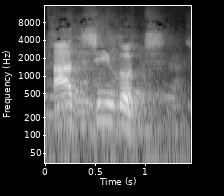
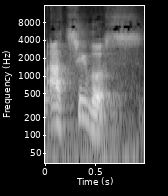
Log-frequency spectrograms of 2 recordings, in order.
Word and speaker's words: Atzilut: Atzilut, or Atzilus in the Ashkenazi pronunciation. Atzilut in the more Sephardic.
